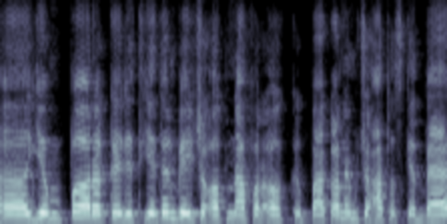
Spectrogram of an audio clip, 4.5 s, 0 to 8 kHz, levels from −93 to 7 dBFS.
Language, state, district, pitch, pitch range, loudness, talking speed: Kashmiri, Punjab, Kapurthala, 220 Hz, 210-225 Hz, -17 LUFS, 215 wpm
